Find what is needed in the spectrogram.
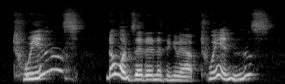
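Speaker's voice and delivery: very high, loud incredulous protest; flabbergasted, voice leaping up; alarmed disbelief. A narrator's reading. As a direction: protest as the news sinks in. Father takes in news of twins.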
